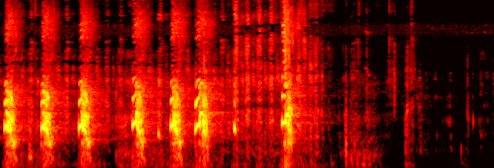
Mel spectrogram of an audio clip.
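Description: Young Mountain Cur barking treed, standing against the trunk and barking up at a baby squirrel in the tree: about seven short, sharp barks, roughly two a second, stopping about four seconds in.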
